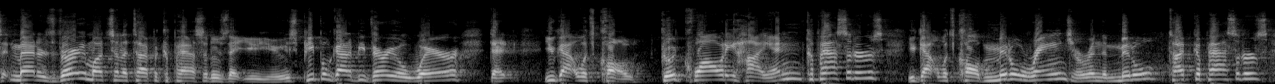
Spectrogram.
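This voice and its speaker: A man's voice: high voice, fairly bright tone. A man giving an informal how-to talk as a repairer, in an emphatic, opinionated and repetitive way, with blunt slang. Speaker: vintage video equipment repairer giving a how-to guide. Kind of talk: informal instructional talk to viewers.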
